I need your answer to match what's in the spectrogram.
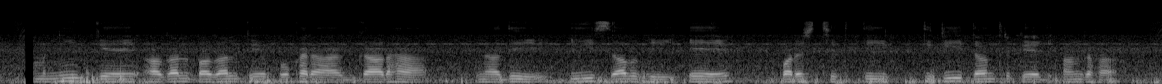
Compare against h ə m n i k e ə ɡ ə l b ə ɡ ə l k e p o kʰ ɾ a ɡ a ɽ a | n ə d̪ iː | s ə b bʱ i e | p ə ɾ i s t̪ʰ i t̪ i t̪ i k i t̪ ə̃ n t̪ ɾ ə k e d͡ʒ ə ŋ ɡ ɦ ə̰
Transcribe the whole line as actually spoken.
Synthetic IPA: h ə m n i k e ə ɡ ə l b ə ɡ ə l k e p o kʰ ɾ a ɡ a ɽ a | n ə d̪ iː | s ə b bʱ i e | p ə ɾ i s t̪ʰ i t̪ i t̪ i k i t̪ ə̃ n t̪ ɾ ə k e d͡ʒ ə ŋ ɡ ɦ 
